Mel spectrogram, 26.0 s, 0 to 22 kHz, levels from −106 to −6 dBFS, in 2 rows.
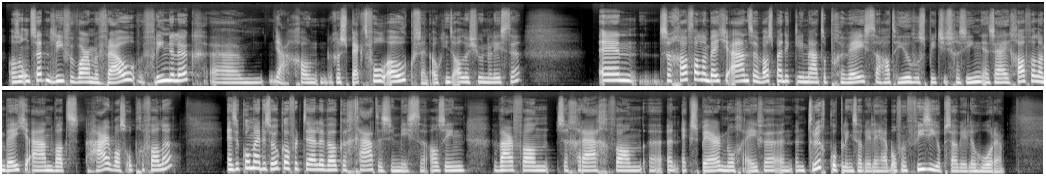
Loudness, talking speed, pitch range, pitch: -19 LUFS, 190 wpm, 190-240 Hz, 200 Hz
